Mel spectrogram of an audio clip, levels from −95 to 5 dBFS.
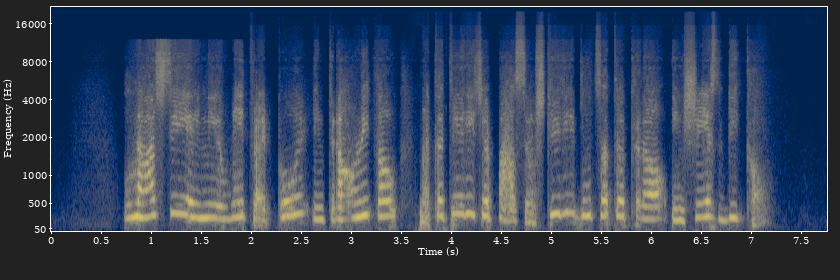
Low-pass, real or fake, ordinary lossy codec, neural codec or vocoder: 19.8 kHz; fake; Opus, 16 kbps; codec, 44.1 kHz, 0.9 kbps, DAC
